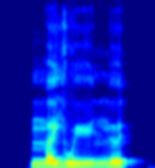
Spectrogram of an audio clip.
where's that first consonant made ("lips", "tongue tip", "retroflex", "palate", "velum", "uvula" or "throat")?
lips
